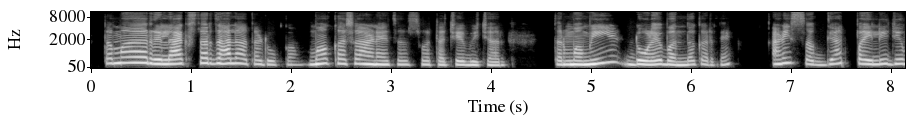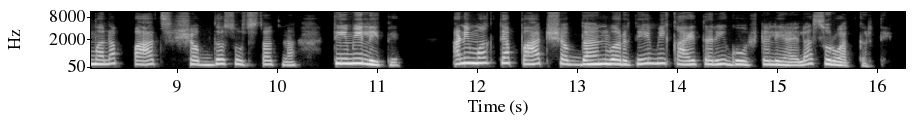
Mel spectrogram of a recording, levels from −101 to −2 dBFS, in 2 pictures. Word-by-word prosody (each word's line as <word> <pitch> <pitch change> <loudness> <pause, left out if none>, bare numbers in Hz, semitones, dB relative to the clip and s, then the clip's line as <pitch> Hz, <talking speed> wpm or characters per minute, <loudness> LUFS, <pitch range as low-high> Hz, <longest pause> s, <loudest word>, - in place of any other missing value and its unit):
तर 285 - -3
मग 325 0 +3
रिलॅक्स 255 +1 +4
तर 300 -1 +2
झालं 285 +1 +3
आता 255 -4 -3
डोकं, 210 -1 -8
मग 270 +3 +5
कसं 270 -1 -2
आणायचं 225 -3 +2
स्वतःचे 205 0 -4
विचार? 190 -1 -2 0.5
तर 220 - +1
मग 220 0 +6
मी 300 +10 +5 0.2
डोळे 225 0 +5
बंद 200 -1 +2
करते 215 -1 -7 0.4
आणि 270 +5 +2
सगळ्यात 255 -2 -4
पहिली 245 -1 +1
जी 265 - 0
मला 245 +3 -1 0.2
5 230 +2 -3 0.2
शब्द 220 -1 -2
सुचतात 230 -2 -6
ना 185 -1 -7 0.4
ती 285 -1 +4
मी 280 -1 +5
लिहिते 195 -6 0 0.5
आणि 275 +5 +2
मग 305 +1 +3
त्या 310 - 0
5 245 +3 -2
शब्दांवरती 245 +1 +1
मी 285 +1 -1
काहीतरी 230 +1 -2
गोष्ट 215 0 -4
लिहायला 205 0 -1
सुरुवात 220 -10 0
करते. 140 -4 -18
235 Hz, 150 wpm, -18 LUFS, 215-265 Hz, 0.5 s, मग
